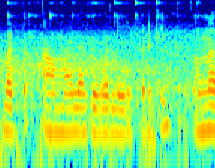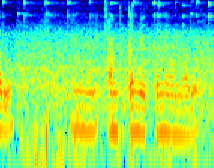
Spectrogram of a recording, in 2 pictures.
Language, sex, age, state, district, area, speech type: Telugu, female, 18-30, Telangana, Yadadri Bhuvanagiri, urban, spontaneous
